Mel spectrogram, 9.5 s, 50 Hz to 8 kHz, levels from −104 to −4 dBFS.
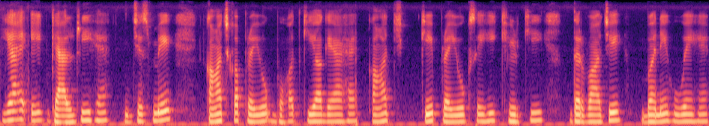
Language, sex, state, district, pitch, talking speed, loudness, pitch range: Hindi, female, Madhya Pradesh, Umaria, 165 Hz, 140 wpm, -18 LUFS, 155-175 Hz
